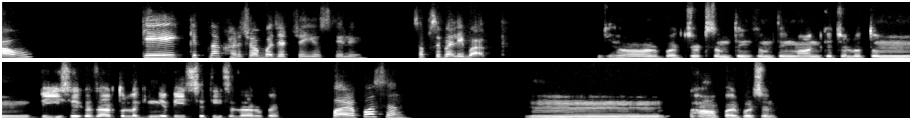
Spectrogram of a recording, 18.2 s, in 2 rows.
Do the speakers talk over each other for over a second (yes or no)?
no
